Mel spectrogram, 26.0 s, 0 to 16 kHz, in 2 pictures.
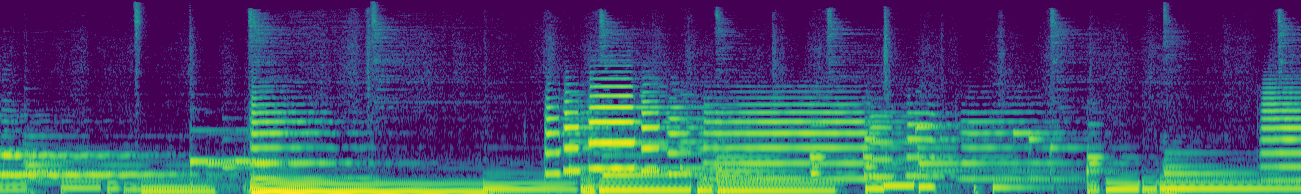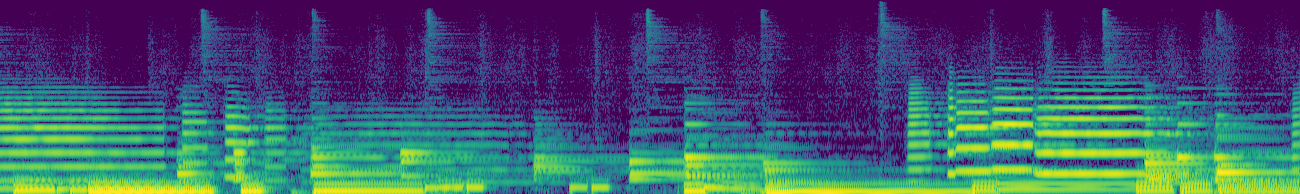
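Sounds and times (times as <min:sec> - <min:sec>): trumpet melody: 0:00.0 - 0:04.8, 0:05.4 - 0:11.2, 0:12.5 - 0:26.0
deep held bass notes: 0:00.0 - 0:26.0.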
